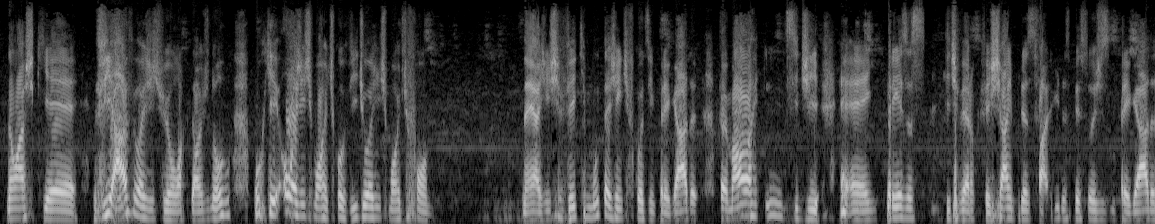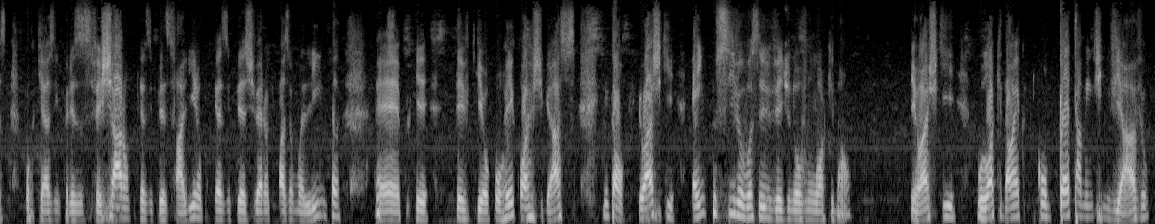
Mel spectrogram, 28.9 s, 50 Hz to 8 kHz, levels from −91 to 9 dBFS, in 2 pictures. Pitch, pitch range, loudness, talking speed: 130 Hz, 115-145 Hz, -19 LUFS, 195 wpm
